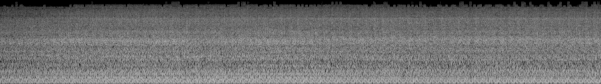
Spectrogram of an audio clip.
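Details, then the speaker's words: Freshly built donor Ford 302 with a new cam, fresh Rotella 15W-40, after correcting a distributor 180° out and adjusting timing: a loud, steady V8 rumble with an even firing beat and no misfire; normal idle. "Sounds good. I call that a win. I like it."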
